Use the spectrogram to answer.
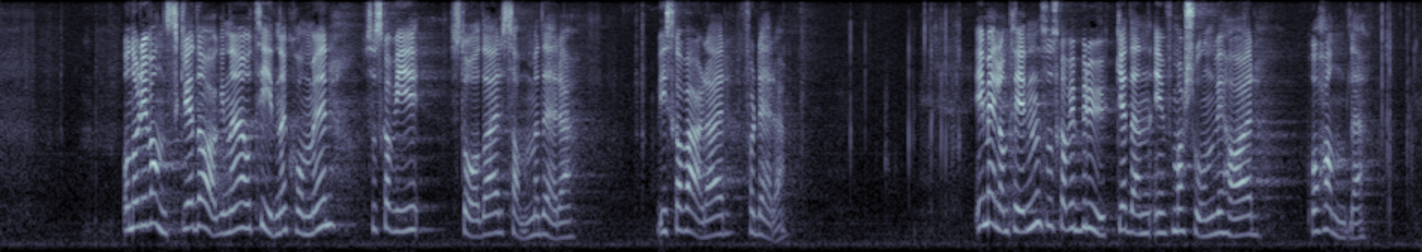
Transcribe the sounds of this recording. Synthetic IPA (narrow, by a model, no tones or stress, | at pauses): ɔnɔɖɪʋɑnsklɪəd̪ɑːɡənəɔt̪ʰiːd̪n̩əkʰɔmːəɾsɔskɑʋɪst̪oːd̪æːɾsɑmːənmɛd̪eːɾə | ʋɪskɑlʋæːɖæːɾfɔɖeːɾʔə̰ | ɪmɛlːɔmt̪ʰiːd̪n̩sɔskɑlʋɪbɾʉːkəd̪ɛnɪnfmɑʂuːnn̩ʋɪɦɑɾ | ʔɔɦɑnd̪lə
